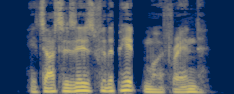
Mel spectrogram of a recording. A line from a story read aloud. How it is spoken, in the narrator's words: he said under his breath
